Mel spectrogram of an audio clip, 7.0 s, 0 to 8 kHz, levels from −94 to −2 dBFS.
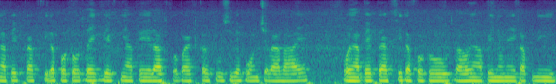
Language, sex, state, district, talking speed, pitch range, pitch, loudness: Hindi, male, Haryana, Rohtak, 320 wpm, 125-130 Hz, 130 Hz, -18 LUFS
